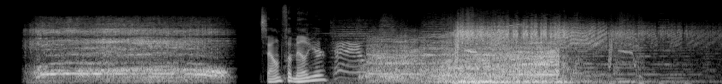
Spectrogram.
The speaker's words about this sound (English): This was one of those times when Ben used the Fox sound library. Here's a clip of some elephants from the 1958 movie The Roots of Heaven.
